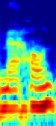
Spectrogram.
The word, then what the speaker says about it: Mahon: Mahon, it's one syllable. It's almost, pretend the O isn't there.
